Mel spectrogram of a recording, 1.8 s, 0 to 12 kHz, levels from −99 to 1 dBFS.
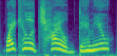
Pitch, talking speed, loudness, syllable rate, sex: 280 Hz, 205 wpm, -16 LUFS, 3.9 syllables/s, female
